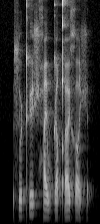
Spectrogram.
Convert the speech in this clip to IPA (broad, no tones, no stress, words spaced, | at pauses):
sʷɛʈʰʉʃħɛw ʈʉqʼʉxɔʃ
